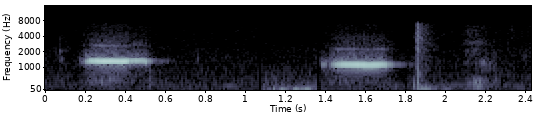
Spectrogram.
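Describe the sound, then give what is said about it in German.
Two short, steady whistled tones, each about a third of a second, separated by a pause, followed by a sharp click and a faint soft noise: someone whistling to quiet a snoring sleeper. Clear, with no talking. “versucht er den runter zu pfeifen.”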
